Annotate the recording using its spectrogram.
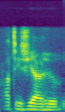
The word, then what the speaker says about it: Matisyahu: Now that you said that with Matisyahu, is that how you say his name? – Yeah, Matisyahu. Yep.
